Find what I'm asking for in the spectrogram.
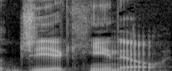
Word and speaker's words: Giacchino: Soft G, hard K. Kino, not Chino. So, indeed, Michael Giacchino.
